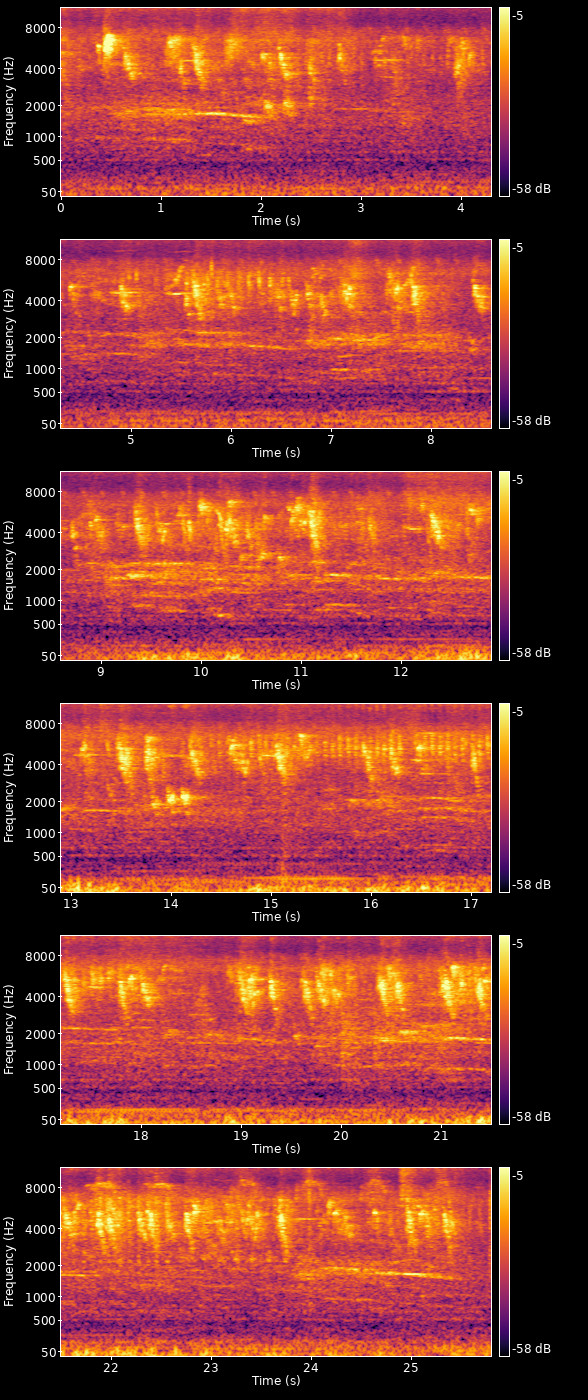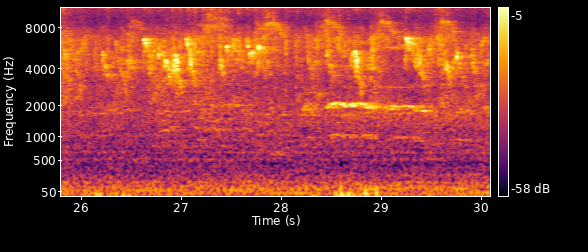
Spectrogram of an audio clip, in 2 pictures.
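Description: Many birds chirping and calling: quick short high chirps throughout, with longer warbling calls every few seconds, over a low rumble that grows louder about nine seconds in.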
